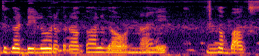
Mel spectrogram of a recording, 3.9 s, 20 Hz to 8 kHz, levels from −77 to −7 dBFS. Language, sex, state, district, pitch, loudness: Telugu, female, Andhra Pradesh, Sri Satya Sai, 200 Hz, -17 LUFS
